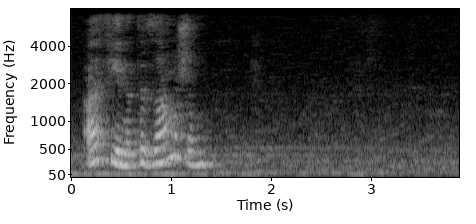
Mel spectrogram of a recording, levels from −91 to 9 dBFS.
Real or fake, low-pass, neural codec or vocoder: real; 7.2 kHz; none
